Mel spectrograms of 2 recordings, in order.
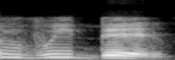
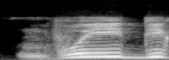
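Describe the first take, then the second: First: The word ends with an 'eh' vowel. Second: The word ends with an 'ee' vowel. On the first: The speaker calls it wrong. "não é mvuide" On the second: The speaker calls it right. "o é I no fim"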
